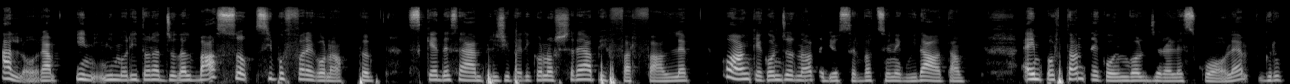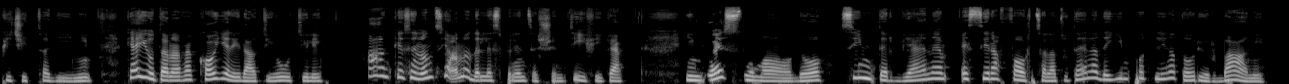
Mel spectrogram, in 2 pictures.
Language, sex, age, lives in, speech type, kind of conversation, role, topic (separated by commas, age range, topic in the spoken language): Italian, female, 30-34, Italy, read, expert-assistant, expert, Come sarebbe il mondo se tutti gli insetti impollinatori scomparissero improvvisamente?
